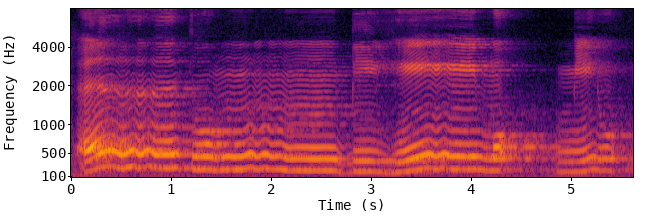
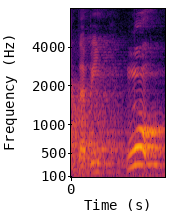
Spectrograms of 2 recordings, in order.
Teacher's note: Tertutup makhrajnya sehingga suara hamzah ini tertahan.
